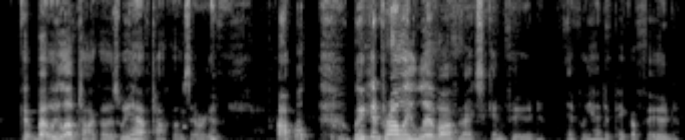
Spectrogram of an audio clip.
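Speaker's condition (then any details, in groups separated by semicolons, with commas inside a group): No condition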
